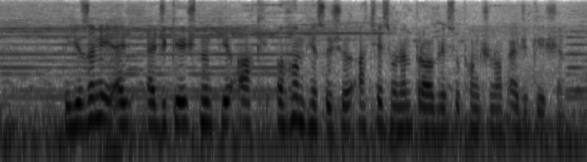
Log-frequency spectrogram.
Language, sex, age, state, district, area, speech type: Kashmiri, male, 18-30, Jammu and Kashmir, Anantnag, rural, spontaneous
